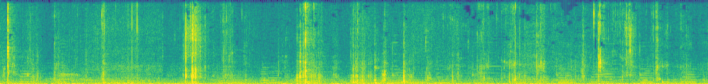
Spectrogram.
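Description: Close-miked eating of butter garlic shrimp: wet chewing and biting with small mouth clicks, and two sharper crunches about two and three seconds in.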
